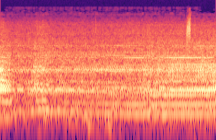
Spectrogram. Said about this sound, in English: you can hear the car grinding against the ground. The plank, as it's called, underneath the car, which determines the ride height of the car, is hitting the ground at a number of places around the track.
